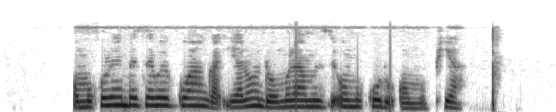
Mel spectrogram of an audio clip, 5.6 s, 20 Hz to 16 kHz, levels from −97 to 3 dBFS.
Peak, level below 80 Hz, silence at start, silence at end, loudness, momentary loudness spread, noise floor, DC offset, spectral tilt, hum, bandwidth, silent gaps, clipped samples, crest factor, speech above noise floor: -2 dBFS; -54 dBFS; 0.75 s; 0.6 s; -14 LUFS; 12 LU; -85 dBFS; under 0.1%; -8.5 dB/octave; none; 6.8 kHz; none; under 0.1%; 12 dB; 72 dB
